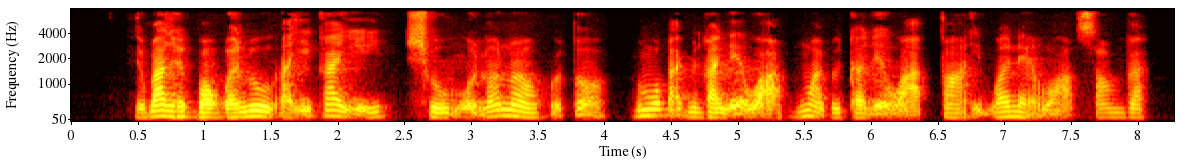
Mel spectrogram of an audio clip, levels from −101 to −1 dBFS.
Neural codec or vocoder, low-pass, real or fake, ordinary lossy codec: autoencoder, 22.05 kHz, a latent of 192 numbers a frame, VITS, trained on one speaker; 7.2 kHz; fake; AAC, 48 kbps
